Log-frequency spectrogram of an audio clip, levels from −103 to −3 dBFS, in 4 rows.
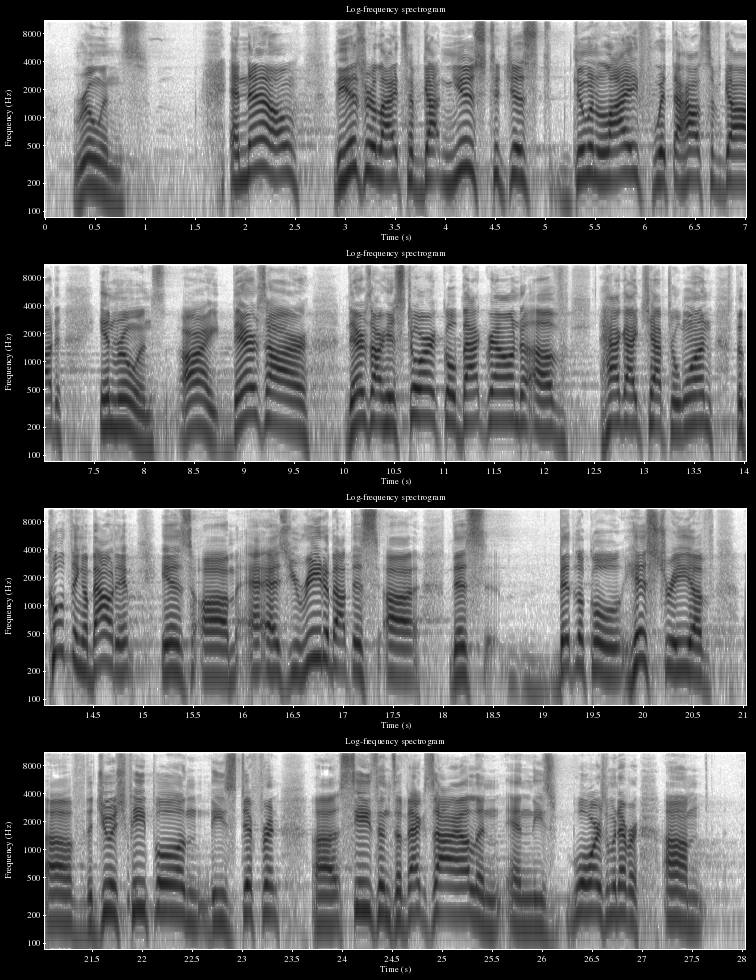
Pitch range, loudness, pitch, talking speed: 180-225 Hz, -21 LUFS, 205 Hz, 140 wpm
